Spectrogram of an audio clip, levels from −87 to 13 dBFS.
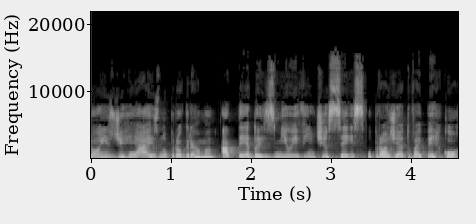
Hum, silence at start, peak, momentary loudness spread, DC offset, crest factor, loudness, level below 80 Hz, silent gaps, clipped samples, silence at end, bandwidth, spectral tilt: none; 0 s; -2 dBFS; 4 LU; under 0.1%; 16 dB; -19 LUFS; -58 dBFS; none; under 0.1%; 0 s; 16 kHz; -3.5 dB/octave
